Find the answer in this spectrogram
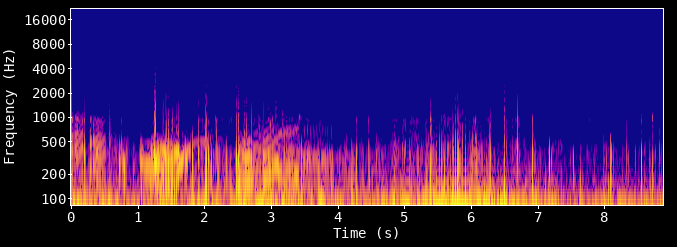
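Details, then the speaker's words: Adult lying down after drinking many lactic acid bacteria drinks, stethoscope gently on the belly. Low gurgling, bubbling rumbles with frequent irregular pops; active bowel sounds (borborygmi). ""My stomach is rumbling a lot 😳". "The sound of my stomach is getting louder 😅"."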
